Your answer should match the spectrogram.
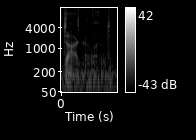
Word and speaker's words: Doggerland: It's actually pronounced Doggerland, but that's fine. – There's no raw? – No, there's no raw.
